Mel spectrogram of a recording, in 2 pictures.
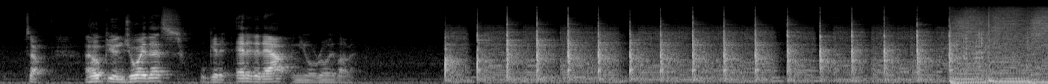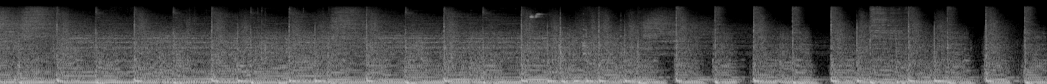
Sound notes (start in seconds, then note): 4.5 hammering; 9.7 fast-paced rock music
